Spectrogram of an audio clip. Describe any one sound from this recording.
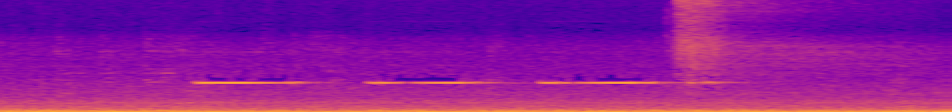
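A beeping chime sounds in a carriage.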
